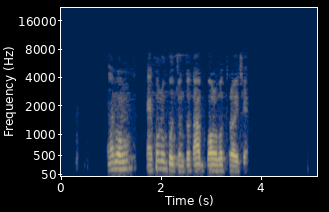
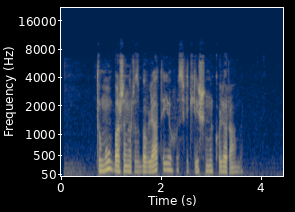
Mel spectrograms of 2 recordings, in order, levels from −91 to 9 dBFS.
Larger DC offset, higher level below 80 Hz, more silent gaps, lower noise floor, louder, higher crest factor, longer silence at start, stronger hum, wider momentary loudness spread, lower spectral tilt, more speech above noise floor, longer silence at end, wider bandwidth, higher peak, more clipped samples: neither; second, -70 dBFS vs -54 dBFS; first, 1.53-1.70 s vs none; first, under -90 dBFS vs -64 dBFS; about the same, -22 LUFS vs -21 LUFS; about the same, 18 dB vs 20 dB; first, 0.95 s vs 0.7 s; neither; first, 12 LU vs 9 LU; first, -7.5 dB/octave vs -5.5 dB/octave; first, over 69 dB vs 43 dB; first, 1.4 s vs 0.8 s; about the same, 7.2 kHz vs 7.6 kHz; second, -6 dBFS vs -2 dBFS; neither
